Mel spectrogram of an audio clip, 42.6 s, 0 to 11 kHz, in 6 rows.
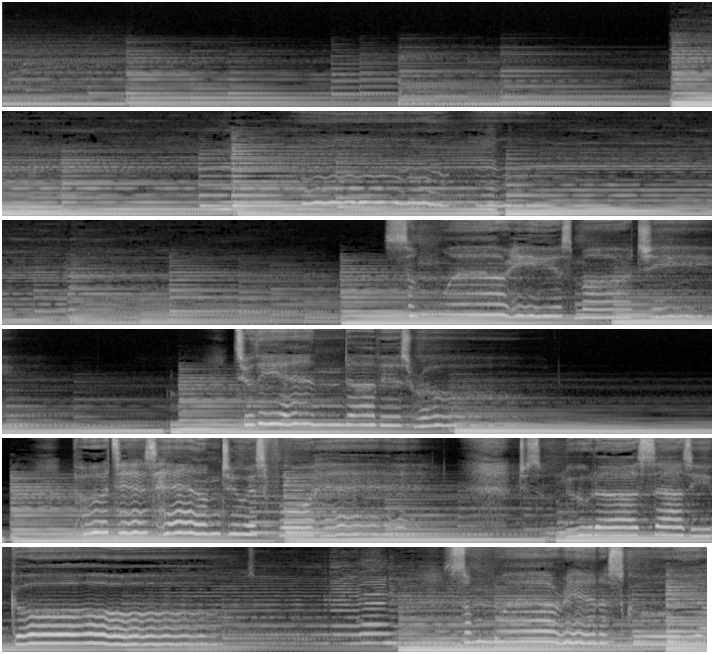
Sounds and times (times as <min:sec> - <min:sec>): Cello: 0:00.0 - 0:03.1, 0:06.6 - 0:42.5.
